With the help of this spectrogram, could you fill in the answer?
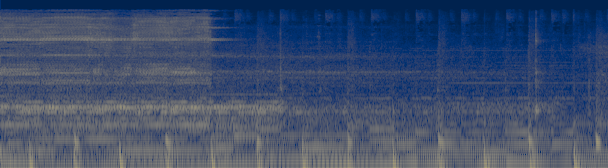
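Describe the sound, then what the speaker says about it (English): A diamond lapping wheel on a mini lathe setup hones the tip of a carbide scraping tool, giving a steady high whir with rhythmic low ticking that then drops to quieter intermittent grinding contact. "you just flick it on and give your scraping tool a bit of a touch up."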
